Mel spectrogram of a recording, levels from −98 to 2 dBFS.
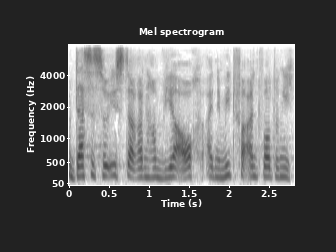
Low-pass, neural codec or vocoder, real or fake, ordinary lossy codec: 7.2 kHz; none; real; none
